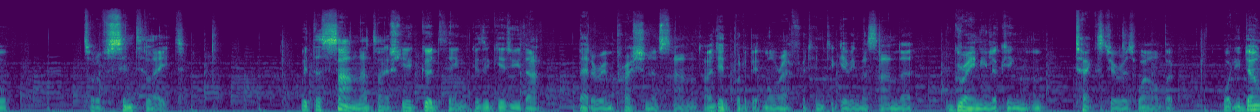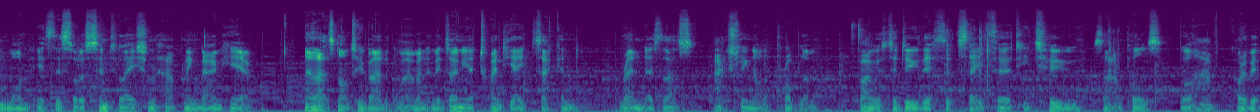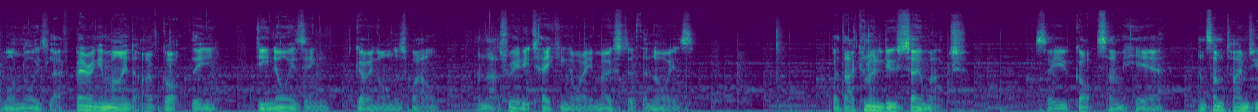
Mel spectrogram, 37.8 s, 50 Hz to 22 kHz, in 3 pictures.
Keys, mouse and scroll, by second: 2.3 shift+middle click, 2.8 scroll down 1, 11.2 scroll down 1, 11.4 shift+middle click, 12.3 scroll up 1, 12.9 scroll down 1, 15.3 shift+middle click, 21.1 click, 22.2 KP_2, 22.4 KP_Enter, 23.7 F12, 33.1 shift+middle click, 36.9-37.7 scroll down 2.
